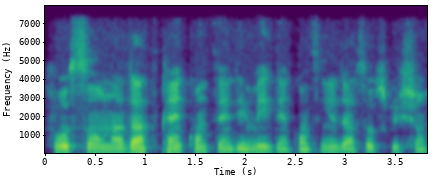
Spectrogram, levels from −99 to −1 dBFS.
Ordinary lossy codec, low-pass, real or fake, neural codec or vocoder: AAC, 48 kbps; 7.2 kHz; real; none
